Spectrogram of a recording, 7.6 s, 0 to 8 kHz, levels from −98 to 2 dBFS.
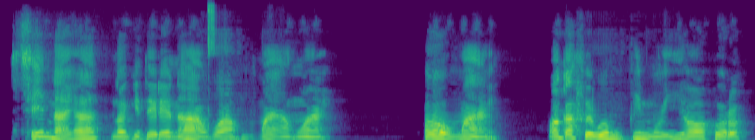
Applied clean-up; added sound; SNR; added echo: neural mask model DeepFilterNet 3.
